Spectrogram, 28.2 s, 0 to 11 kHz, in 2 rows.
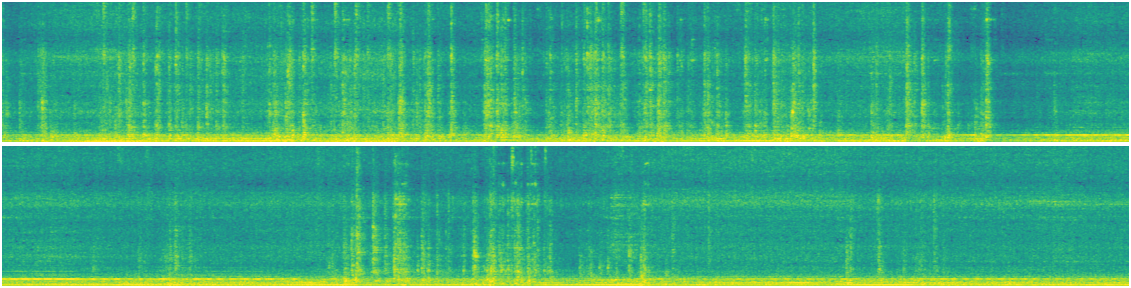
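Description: Diesel engine of a Sumitomo S265 excavator running steadily under load while digging a drainage trench, with irregular knocks and clatter as the bucket scrapes and scoops stony soil.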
